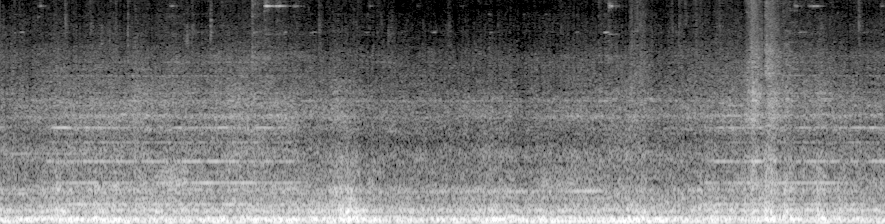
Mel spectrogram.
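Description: An LHB passenger coach running at speed, heard from its door vestibule: a steady low rumble of wheels on rails, with faint steady tones above it. A brief louder rush of noise comes about nine and a half seconds in.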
